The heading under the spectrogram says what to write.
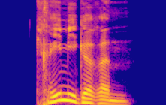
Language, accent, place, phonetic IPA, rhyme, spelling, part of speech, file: German, Germany, Berlin, [ˈkʁɛːmɪɡəʁəm], -ɛːmɪɡəʁəm, crèmigerem, adjective, De-crèmigerem.ogg
- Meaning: strong dative masculine/neuter singular comparative degree of crèmig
